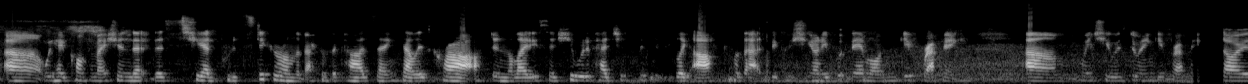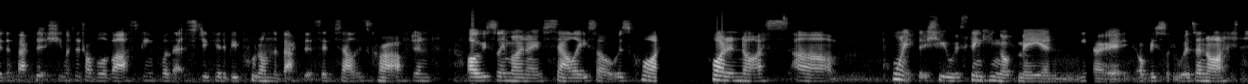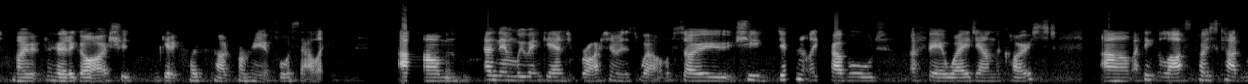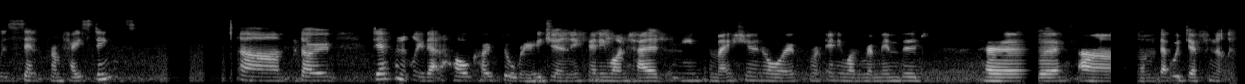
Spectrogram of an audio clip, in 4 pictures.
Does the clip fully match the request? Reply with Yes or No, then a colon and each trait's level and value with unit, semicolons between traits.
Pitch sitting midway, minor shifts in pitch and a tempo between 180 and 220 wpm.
Yes: medium, 170 Hz; narrow, 1.8 semitones; average, 200 wpm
